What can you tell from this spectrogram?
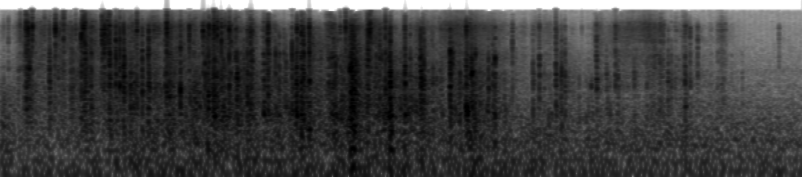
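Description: Plastic packaging crinkling and crackling as it is unwrapped by hand, loudest over the first three and a half seconds and dying away by about five seconds in.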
